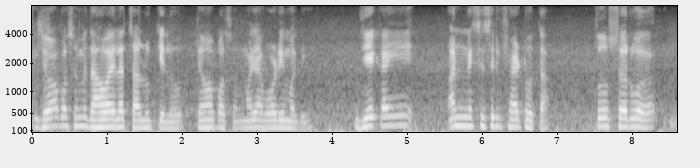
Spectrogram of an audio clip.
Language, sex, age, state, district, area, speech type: Marathi, male, 30-45, Maharashtra, Nanded, rural, spontaneous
